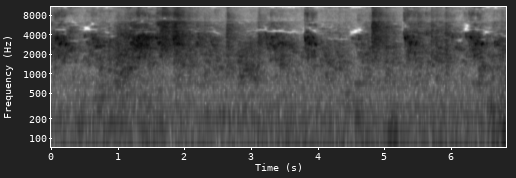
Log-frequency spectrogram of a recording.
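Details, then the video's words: Male budgerigar chattering: a rambling string of raspy squeaks and chirps, with several sharp, loud high notes cutting in at intervals. "Erkek muhabbet kuşu sesi"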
